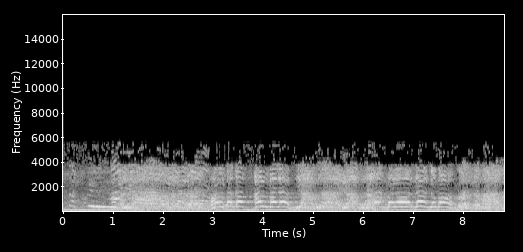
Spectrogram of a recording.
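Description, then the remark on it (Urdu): A large crowd loudly chants religious slogans in unison, voices rising in repeated rhythmic bursts over a steady low hum that runs throughout. “گلی گلی, گاؤں گاؤں, قصبہ قصبہ, محلہ محلہ گھوم جاؤ, اصحاب رسول کی عصمت کے ترانے گاؤ, دین کی سربلندی کے نعرے بلند کرو, گھر گھر جاؤ اور اس دینی تاریخ کا ہر مسلمان کو حصہ بنا دو.”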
